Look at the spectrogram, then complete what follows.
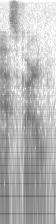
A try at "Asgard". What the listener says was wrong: Why are you saying it like that? It's Asgard. You're saying ass.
